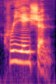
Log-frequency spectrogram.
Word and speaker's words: creation: And then the final syllable is reduced, a schwa, shin, creation, right?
